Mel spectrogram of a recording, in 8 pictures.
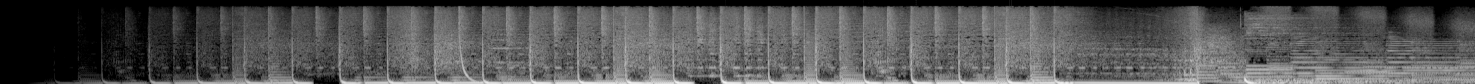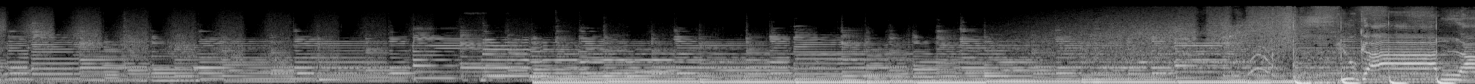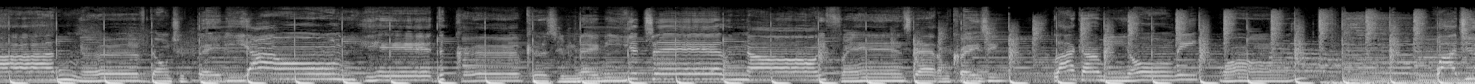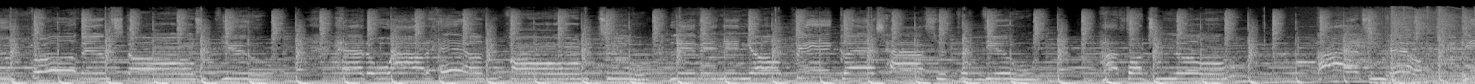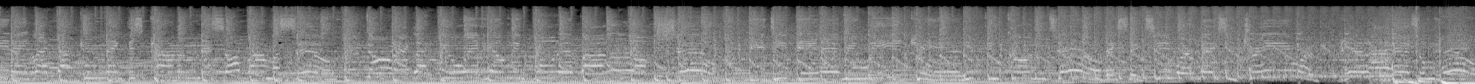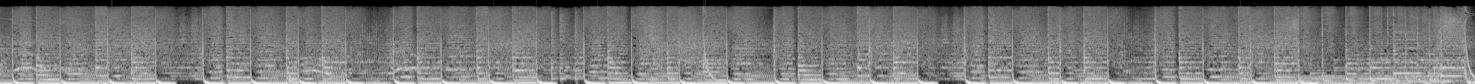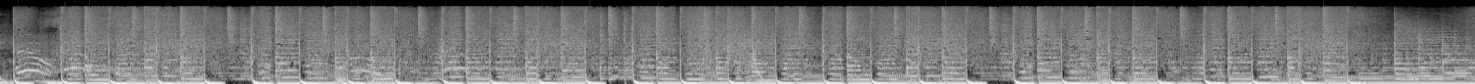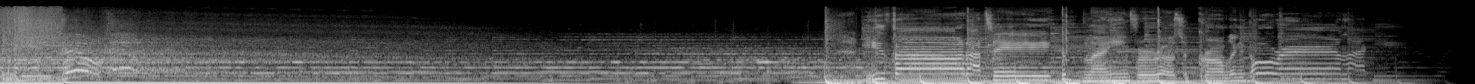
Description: Genre: BOOTLEG
Clean BPM: 125 Time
